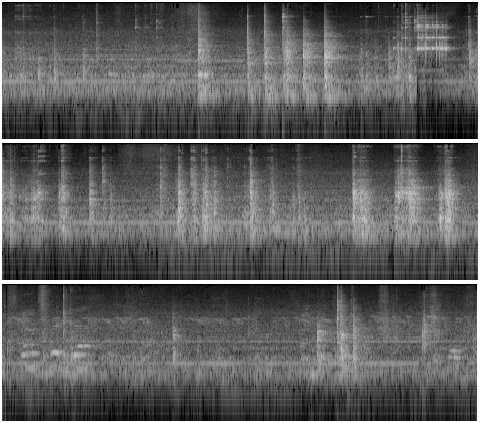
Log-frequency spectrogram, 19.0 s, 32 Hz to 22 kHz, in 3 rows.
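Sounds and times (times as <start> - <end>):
hand tools knocking on metal: 3.3 - 6.0.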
